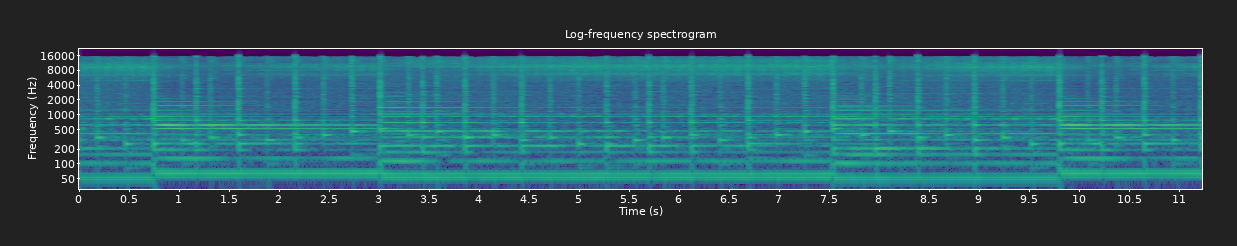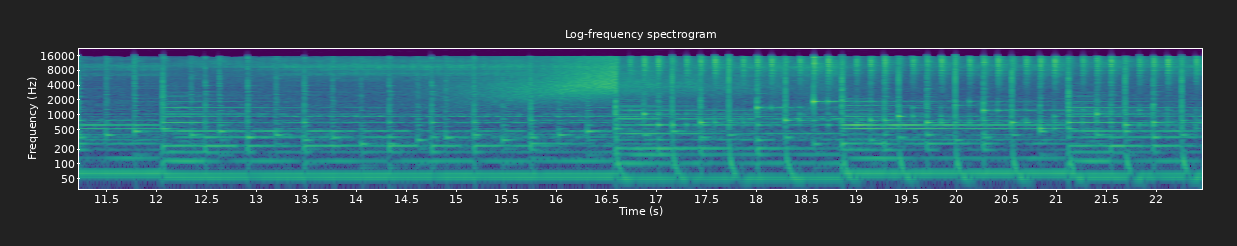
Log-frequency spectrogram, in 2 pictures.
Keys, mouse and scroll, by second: 3.4 click, 6.2 click, 11.3-15.2 typing, 17.2-22.4 typing.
